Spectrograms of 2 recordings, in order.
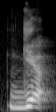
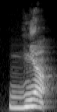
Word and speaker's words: ज्ञ: For example, in the north, they pronounce this as gya. In the south, we pronounce it as dnya. We say the nya, but we also add the ga sound there. And in Maharashtra, people pronounce it as dnya. They add the sound.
